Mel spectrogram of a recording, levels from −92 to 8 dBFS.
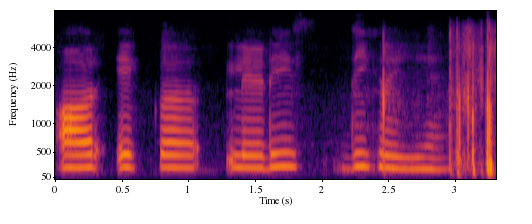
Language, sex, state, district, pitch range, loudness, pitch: Hindi, female, Chhattisgarh, Raipur, 215-230 Hz, -27 LUFS, 225 Hz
